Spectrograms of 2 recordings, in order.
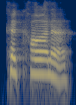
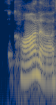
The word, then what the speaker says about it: Kaukauna: Kakana. Kaukauna.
